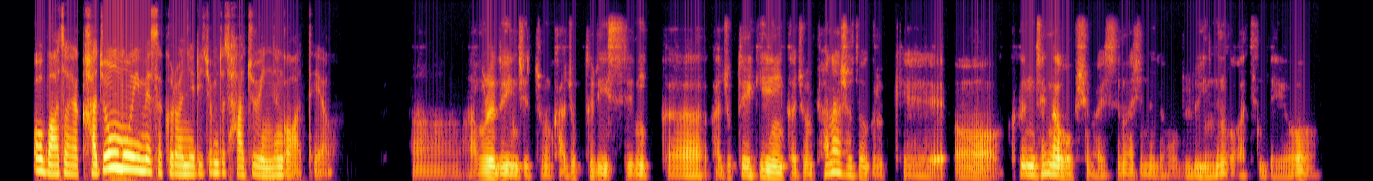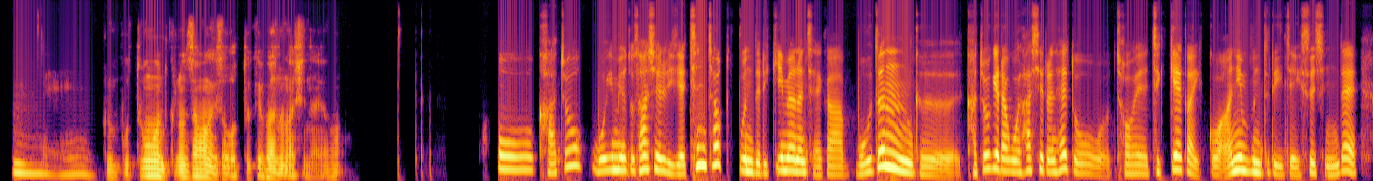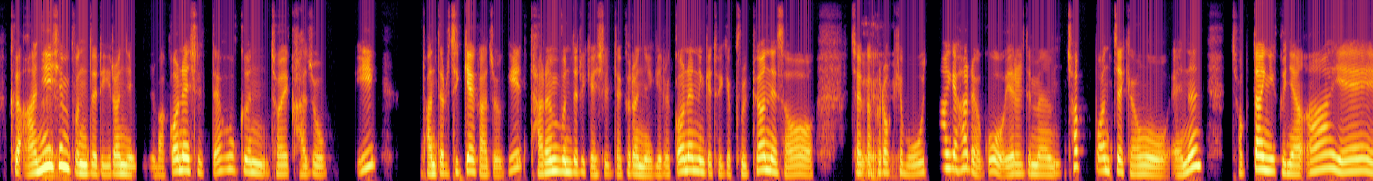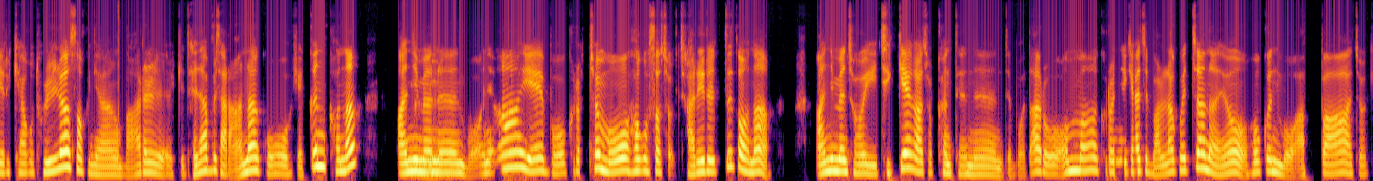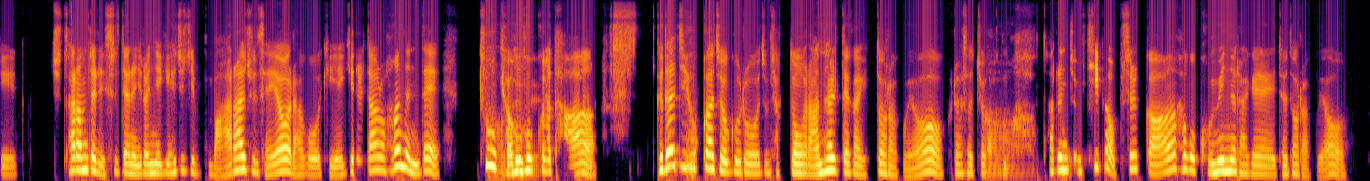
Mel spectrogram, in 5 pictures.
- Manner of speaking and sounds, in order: tapping; other background noise; laughing while speaking: "경우가"
- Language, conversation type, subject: Korean, advice, 파티나 모임에서 불편한 대화를 피하면서 분위기를 즐겁게 유지하려면 어떻게 해야 하나요?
